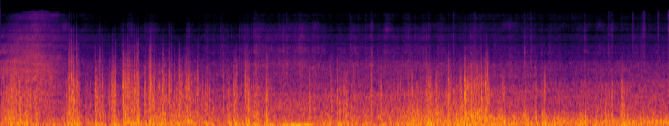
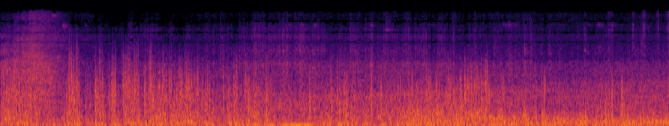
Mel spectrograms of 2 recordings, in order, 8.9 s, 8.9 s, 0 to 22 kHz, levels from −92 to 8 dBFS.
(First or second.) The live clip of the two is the second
